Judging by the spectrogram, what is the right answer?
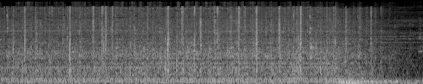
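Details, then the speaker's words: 2001 Honda Civic 1.7 L at idle: rapid, uneven ticking and chirping over the engine, dying away as it settles; problem found in the drive belts (power steering and alternator), which were replaced. "so we figure out this uh car has a problem with the belt serpentine build this is a 2001 honda civic 1.7 liter"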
